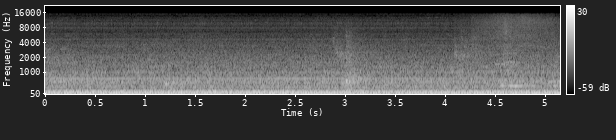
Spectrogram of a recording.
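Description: Steady low hum of the hall's background machinery, with a faint thin tone above it. A single short knock comes about three seconds in, and a brief hiss near the end.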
